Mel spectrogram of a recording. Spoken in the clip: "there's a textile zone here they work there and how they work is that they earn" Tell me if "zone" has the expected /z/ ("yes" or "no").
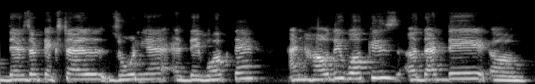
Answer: yes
